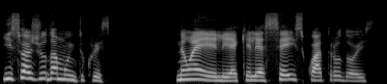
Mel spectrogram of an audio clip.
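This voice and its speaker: A woman's voice: mid-range voice, fairly quick, clear, resonant tone, dry recording, studio quality. A woman teaching about personality types in a podcast conversation, explaining patiently and illustrating points with real cases. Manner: explanatory, tells cases with acted quotes. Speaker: Enneagram teacher.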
